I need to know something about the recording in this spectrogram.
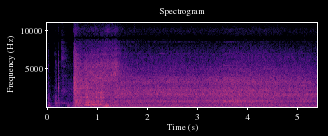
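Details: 2015 Jeep Grand Cherokee Limited EcoDiesel, 130,000 miles, started after oil, air filter and fuel filter service: short crank, instant catch, then steady clattery diesel idle with even pulses and no misses; healthy start and idle.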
